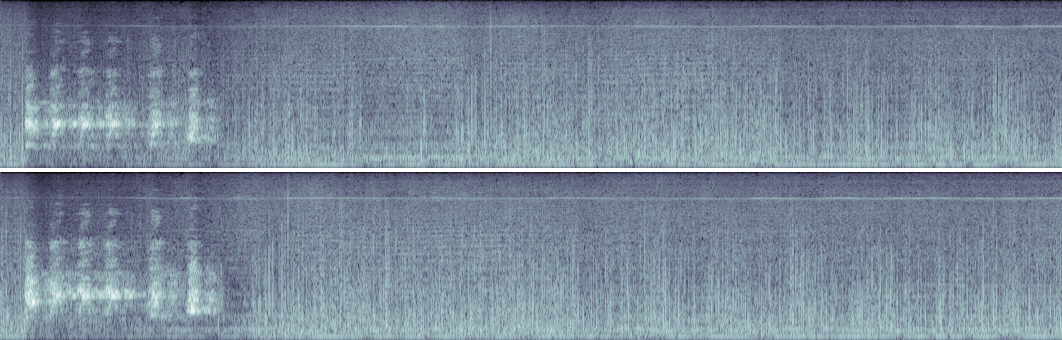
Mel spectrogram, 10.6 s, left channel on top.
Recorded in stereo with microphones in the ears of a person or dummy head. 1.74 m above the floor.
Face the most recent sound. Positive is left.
turn(degrees=-55)  # may be behind; listen again after turning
